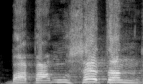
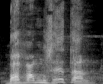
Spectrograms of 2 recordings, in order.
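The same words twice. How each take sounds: First: "Bapakmu setan" slower, louder and higher, a harsh rebuke. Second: Said in the usual way. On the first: Shown as a demonstration. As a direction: hurl "Bapakmu setan" slowly and loudly like Yeshua's rebuke. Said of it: "kata Yeshua". ("Bapakmu setan" diucapkan lambat, keras, tinggi seperti teguran kasar) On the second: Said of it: "itu kasar".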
